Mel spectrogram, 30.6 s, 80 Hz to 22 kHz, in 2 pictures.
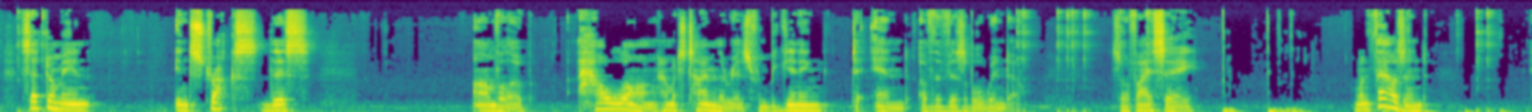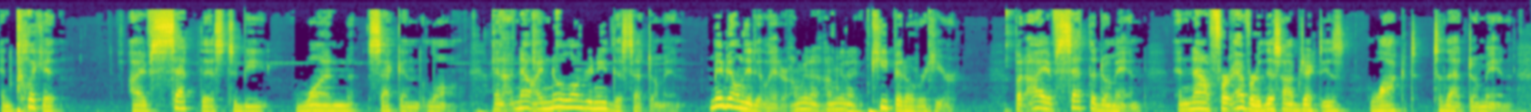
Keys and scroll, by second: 12.2 1, 12.6 0, 14.1 super+j, 23.7 super+x, 23.9 super+v.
